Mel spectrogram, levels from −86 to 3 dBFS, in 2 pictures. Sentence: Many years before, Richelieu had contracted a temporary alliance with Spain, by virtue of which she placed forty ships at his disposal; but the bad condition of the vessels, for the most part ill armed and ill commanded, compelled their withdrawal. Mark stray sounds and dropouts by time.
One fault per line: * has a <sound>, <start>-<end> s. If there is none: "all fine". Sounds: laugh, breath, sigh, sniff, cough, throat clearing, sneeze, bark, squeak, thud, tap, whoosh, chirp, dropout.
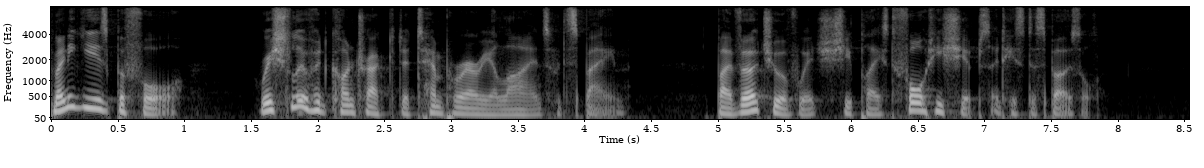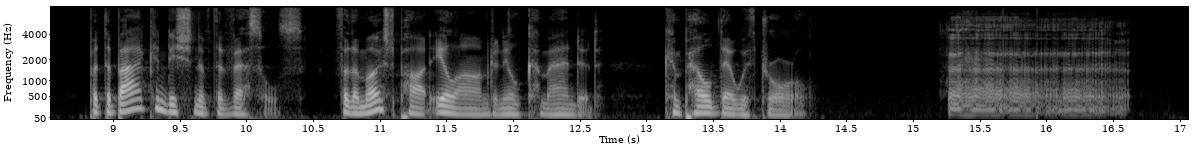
* has a laugh, 15.2-16.7 s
